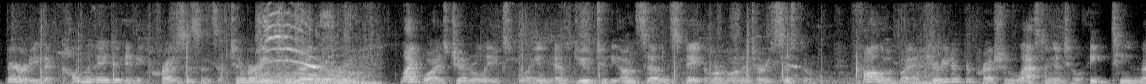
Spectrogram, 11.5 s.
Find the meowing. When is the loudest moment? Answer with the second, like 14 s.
3 s.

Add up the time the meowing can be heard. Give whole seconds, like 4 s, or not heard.
3 s.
